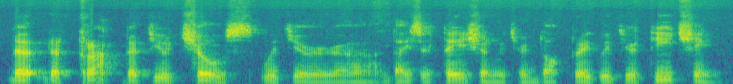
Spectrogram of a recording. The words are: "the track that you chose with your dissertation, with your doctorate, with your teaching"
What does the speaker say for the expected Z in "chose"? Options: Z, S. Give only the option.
S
